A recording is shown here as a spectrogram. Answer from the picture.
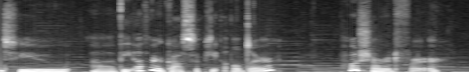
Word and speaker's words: Pochard: On to the other gossipy elder, Pochard Fur, or Pockard. The British and American pronunciations are different, and I'm going with the American pronunciation because that's generally closer to my accent as a Canadian.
